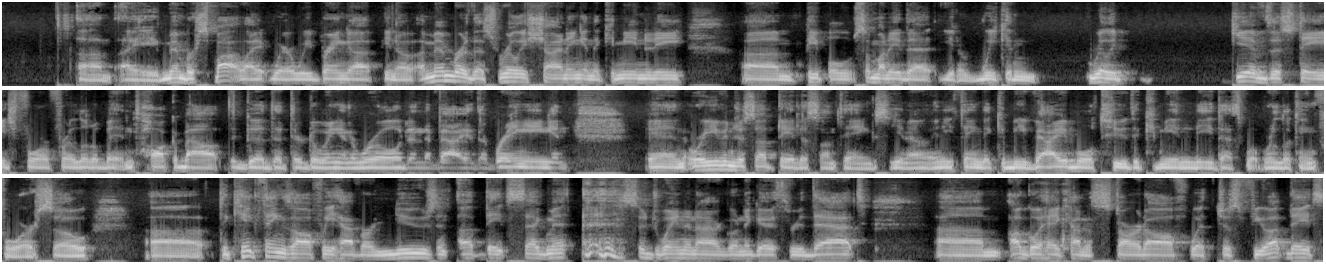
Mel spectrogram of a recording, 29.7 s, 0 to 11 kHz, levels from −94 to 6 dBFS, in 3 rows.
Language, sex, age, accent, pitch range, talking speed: English, male, 30-49, American, 90-105 Hz, 225 wpm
